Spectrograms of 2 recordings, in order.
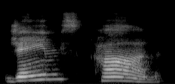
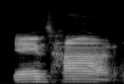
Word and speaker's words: James Hahn: James Hahn. – James Hahn.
